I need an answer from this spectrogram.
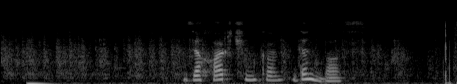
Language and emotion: Russian, neutral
